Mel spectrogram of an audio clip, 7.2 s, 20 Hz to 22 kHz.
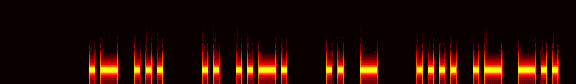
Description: Morse code, heard as a keyed tone, about 17 wpm, 700 Hz. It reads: AS IF IT HAD
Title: Sets of 5 Words Encore2 17wpm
